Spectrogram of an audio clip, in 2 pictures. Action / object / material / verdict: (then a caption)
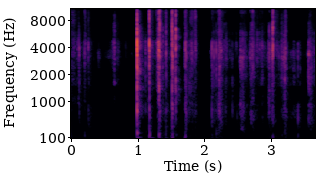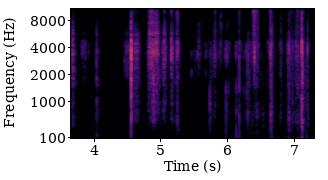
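tap / small paperboard cosmetic box / paperboard / none. A small, hollow white ALBION paperboard foundation box is held in both hands and tapped with short fingernails on its front face. The result is a quick, irregular series of dry, bright taps and scratchy clicks, each dying away almost at once, with a few sharper, louder hits standing out.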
